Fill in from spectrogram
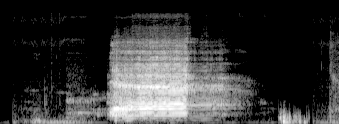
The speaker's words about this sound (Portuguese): solta um imenso arroto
